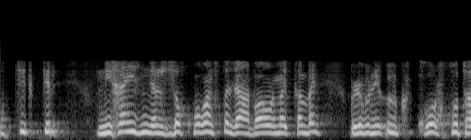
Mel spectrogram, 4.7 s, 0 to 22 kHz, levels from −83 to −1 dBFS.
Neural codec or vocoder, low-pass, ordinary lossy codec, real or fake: codec, 16 kHz, 1 kbps, FunCodec, trained on Chinese and English, 50 frames a second; 3.6 kHz; none; fake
